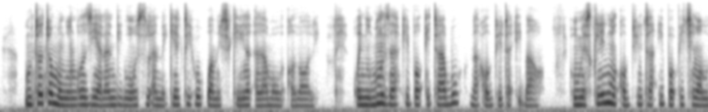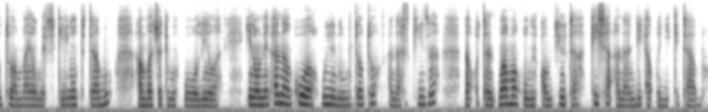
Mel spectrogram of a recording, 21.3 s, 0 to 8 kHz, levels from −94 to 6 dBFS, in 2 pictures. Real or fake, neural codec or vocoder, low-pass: fake; autoencoder, 22.05 kHz, a latent of 192 numbers a frame, VITS, trained on many speakers; 7.2 kHz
